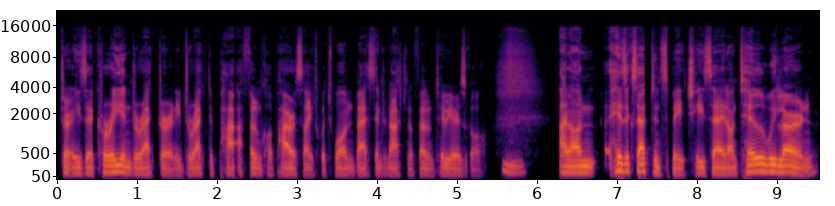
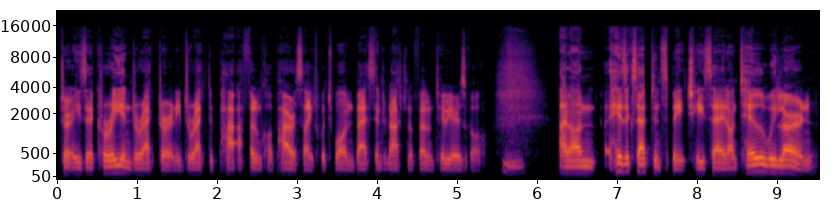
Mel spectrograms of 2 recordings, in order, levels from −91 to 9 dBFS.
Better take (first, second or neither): first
